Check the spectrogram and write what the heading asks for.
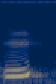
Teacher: E is of course close front vowel, but this is the tongue position from where E is uttered, that has been assumed, but in some languages it can be little here, it can be little here. · e is produced from the front part of our tongue and the mouth is almost closed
